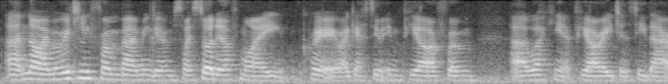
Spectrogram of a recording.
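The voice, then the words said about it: English accent. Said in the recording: “you're from England? ... Obviously, from your accent.”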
